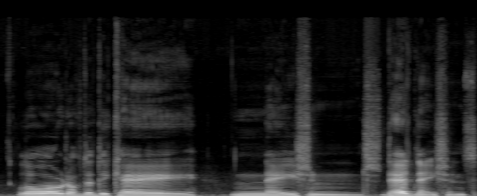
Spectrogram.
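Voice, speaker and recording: At a very slow pace, a man puts on a character voice at medium pitch, on a very clean recording with a silent background. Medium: actual play. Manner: broken, terse phrases.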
